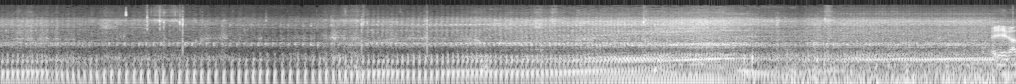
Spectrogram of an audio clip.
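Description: A Royal Enfield Himalayan single-cylinder motorcycle is ridden at road speed, its thumping engine steady and close with wind rush and some vibration clatter, no talking.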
